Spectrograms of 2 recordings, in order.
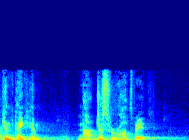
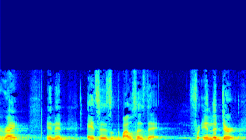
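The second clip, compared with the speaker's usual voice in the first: ordinary talk, nothing marked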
